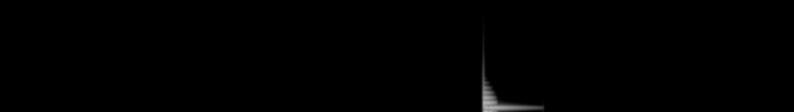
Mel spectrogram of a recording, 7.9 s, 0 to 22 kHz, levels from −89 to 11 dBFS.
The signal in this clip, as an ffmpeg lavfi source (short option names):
-f lavfi -i "aevalsrc='0.316*pow(10,-3*t/0.69)*sin(2*PI*166*t+2.2*clip(1-t/0.14,0,1)*sin(2*PI*1.06*166*t))':d=0.6:s=44100"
